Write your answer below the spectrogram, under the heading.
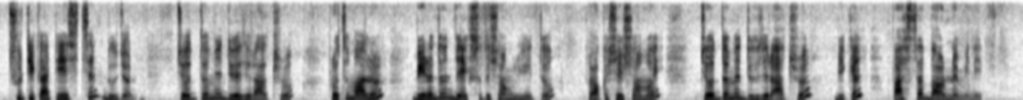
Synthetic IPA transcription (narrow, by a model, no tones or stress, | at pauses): t͡ɕʰuʈikaʈieʃʰe̥t͡ɕʰend̪ud͡ʑon | t͡ɕod̪ːomed̪ujɦad͡ʑaɾatʰɾo | pɾot̪ʰomaluɾ | binod̪onɖ̪eksot̪eʃɔŋɡɾiɦit̪o | pɾɔkaʃeɾʃɔmɔet͡ɕod̪ːomed̪ujɦad͡ʑaɾaʈʰɾo | bikel | pat͡ɕt̪apbaonːominit̪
